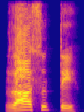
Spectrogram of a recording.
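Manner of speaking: very slow "रास्ते", stretched syllable by syllable; drawn-out sounding out. Shown as a demonstration. Teacher reading back the written word, very slowly. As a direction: sound out "रास्ते" slowly, each part held long.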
